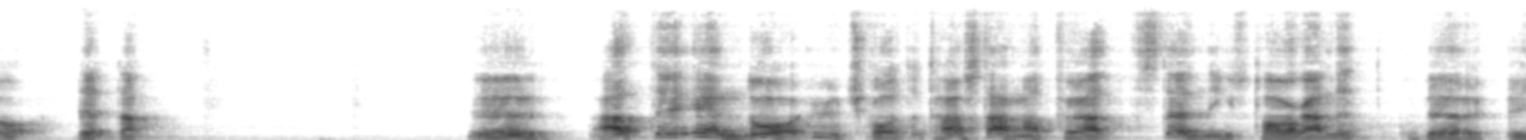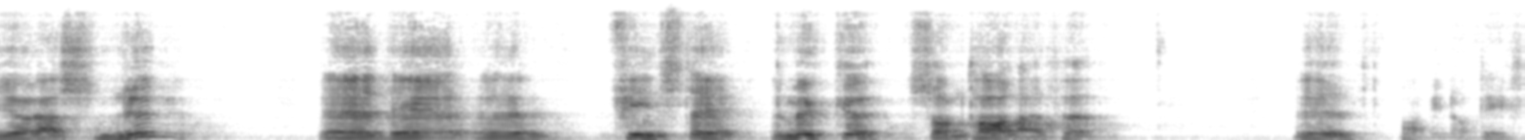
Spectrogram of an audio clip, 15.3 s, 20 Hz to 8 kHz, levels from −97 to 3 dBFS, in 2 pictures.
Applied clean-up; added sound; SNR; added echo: neural mask model DeepFilterNet 3.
